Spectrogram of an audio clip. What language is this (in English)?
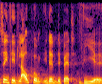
Danish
